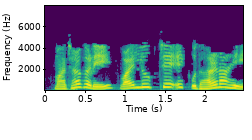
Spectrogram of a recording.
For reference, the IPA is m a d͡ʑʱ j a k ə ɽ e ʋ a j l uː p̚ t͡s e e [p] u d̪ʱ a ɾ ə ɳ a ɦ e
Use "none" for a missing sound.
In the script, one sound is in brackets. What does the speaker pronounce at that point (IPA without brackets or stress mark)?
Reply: k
